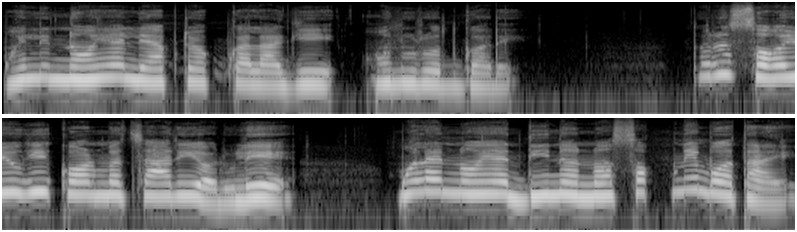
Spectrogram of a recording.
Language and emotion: Nepali, sad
